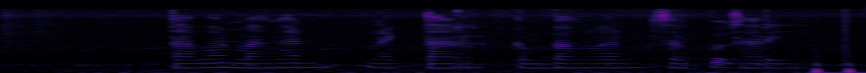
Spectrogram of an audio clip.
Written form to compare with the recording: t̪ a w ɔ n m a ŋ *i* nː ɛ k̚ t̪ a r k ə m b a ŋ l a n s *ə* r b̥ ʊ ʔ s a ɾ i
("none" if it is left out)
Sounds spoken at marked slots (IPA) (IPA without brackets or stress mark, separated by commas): a, ə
